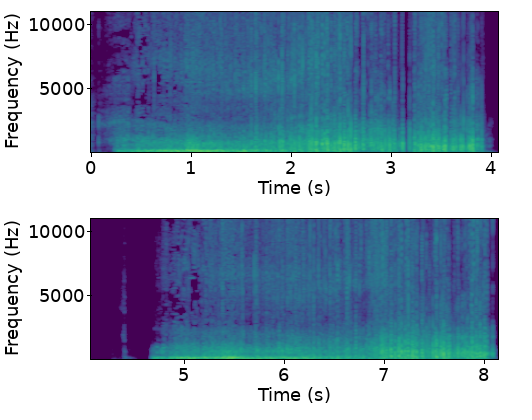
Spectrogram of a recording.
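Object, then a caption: Foam microphone windscreen. Long nails scratch a round purple foam microphone windscreen from the top and the sides, producing a dense, rumbling scrape heavy in the low end. It runs in two continuous stretches separated by a brief silence near the middle.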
